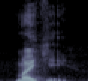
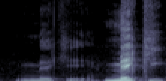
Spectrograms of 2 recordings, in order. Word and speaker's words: Mickey: Did I say his name wrong? Mikey. Mickey.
